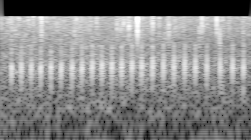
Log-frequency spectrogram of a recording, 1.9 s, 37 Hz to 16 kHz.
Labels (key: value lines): label: biophony, rattle
recorder: SoundTrap 500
